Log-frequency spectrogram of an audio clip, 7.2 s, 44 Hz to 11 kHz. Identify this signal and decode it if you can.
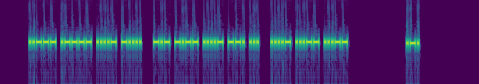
Morse code, heard as a keyed tone, about 44 wpm, 700 Hz. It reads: 2146 KY4GS 433 R
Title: Worked All Europe DX Contest - QTC Exchange - 45wpm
